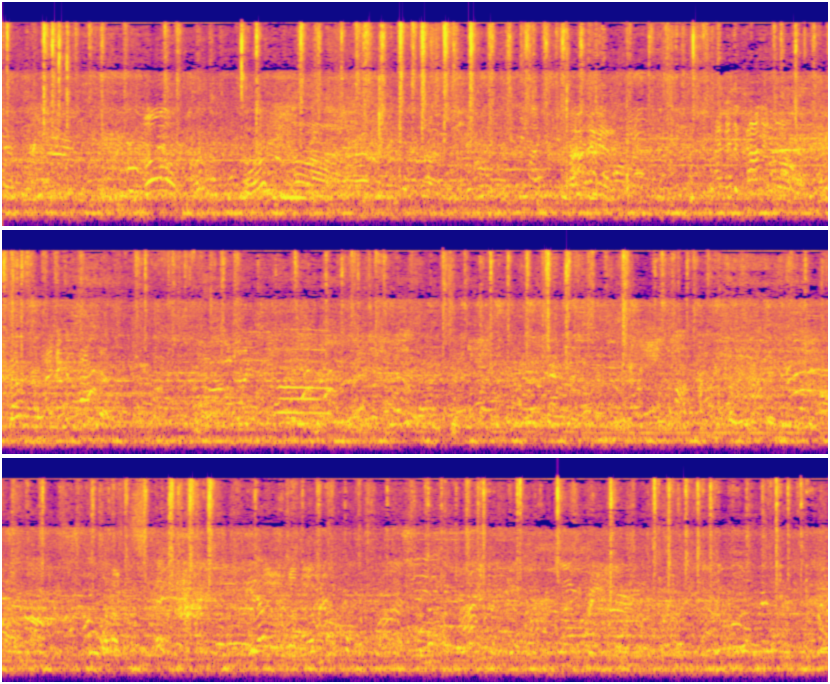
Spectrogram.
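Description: Upbeat arcade game music plays through a television speaker.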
